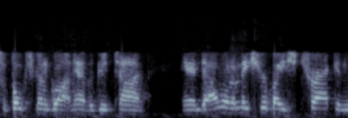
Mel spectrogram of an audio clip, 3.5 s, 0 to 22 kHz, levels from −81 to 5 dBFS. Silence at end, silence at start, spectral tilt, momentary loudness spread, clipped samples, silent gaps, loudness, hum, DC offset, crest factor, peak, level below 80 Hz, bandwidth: 0 s; 0 s; -4.5 dB/octave; 4 LU; under 0.1%; none; -26 LUFS; none; under 0.1%; 16 dB; -10 dBFS; -64 dBFS; 11.5 kHz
